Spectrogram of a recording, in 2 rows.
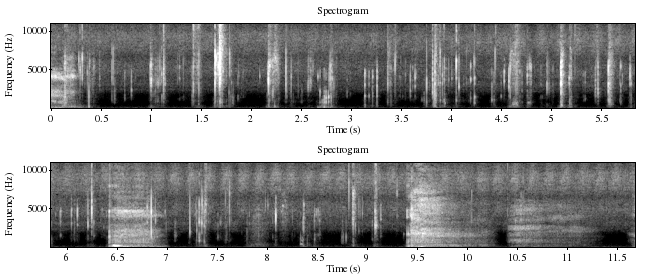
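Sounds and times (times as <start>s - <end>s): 
ear licking: 0.1s - 9.4s.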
